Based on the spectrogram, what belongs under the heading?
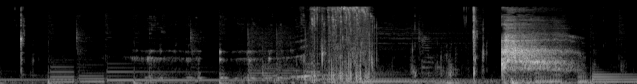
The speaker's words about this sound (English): Maybe if I sip on some of this. Y'all like when I be sipping on that stuff? Some apple juice. Ain't nothing like some cold apple juice. Hold on. I can't even sip on it.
